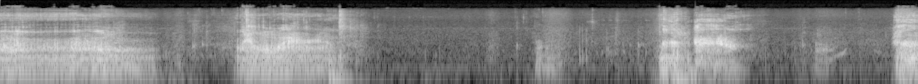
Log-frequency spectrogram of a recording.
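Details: Valley Bulldog named Archie, just over three years old, growling while playing gently with his owner in the morning; rough, rumbling growl bursts of about a second to two seconds, separated by pauses, with snarling textures.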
